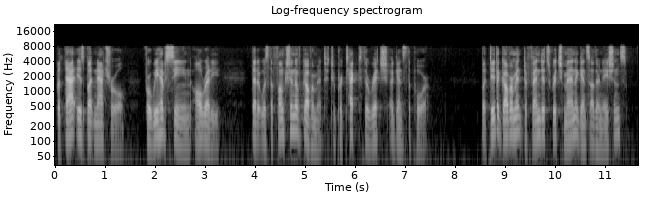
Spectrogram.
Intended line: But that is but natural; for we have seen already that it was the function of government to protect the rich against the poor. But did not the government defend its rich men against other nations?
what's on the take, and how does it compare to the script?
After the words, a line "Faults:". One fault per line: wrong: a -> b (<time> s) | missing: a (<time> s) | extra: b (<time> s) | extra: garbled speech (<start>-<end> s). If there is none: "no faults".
But that is but natural; for we have seen already that it was the function of government to protect the rich against the poor. But did the government defend its rich men against other nations?
Faults:
missing: not (8.8 s)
